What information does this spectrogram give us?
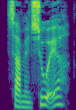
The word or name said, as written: SAMMENSURIER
